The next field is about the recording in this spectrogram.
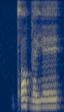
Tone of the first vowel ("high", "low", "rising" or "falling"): falling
